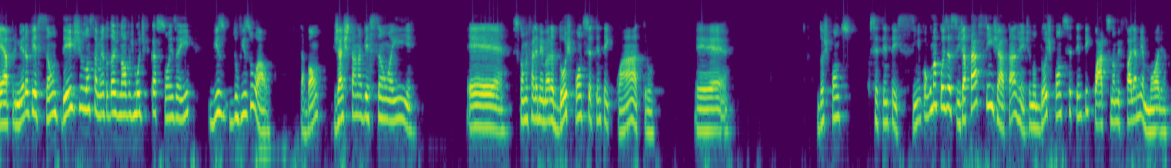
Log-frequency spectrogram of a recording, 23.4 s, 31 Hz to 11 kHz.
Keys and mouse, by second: 2.1-4.1 drag, 6.0-7.7 drag, 7.7-11.6 middle drag, 11.6 a, 14.1 shift+a, 22.7-23.4 middle drag.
